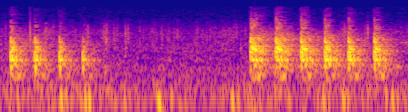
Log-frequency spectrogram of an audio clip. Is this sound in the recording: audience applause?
no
